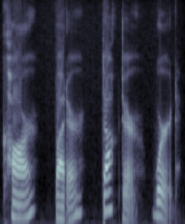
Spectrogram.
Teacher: Now the American R is what linguists call rhotic, meaning Americans pronounce the R even after a vowel, even at the end of a word. · The whole vowel is colored by the R. Yes, that's called an R-colored vowel or a rhotic vowel.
